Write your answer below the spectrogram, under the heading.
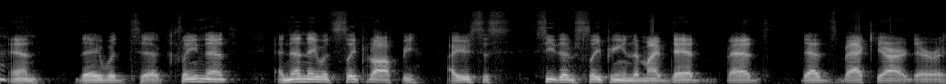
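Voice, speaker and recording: Against a quiet background, a man with an upstate New York accent speaks fairly low and fairly slowly, with ordinary pitch variation. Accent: upstate New York American. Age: 90s. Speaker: retired doctor reminiscing. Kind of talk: interview reminiscence. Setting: TV talk show. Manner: halting with many fillers.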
